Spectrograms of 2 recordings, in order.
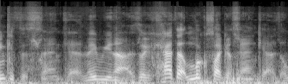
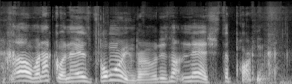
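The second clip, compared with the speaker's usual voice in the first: raised sing-song voice to the cat; high pet talk; 7 semitones higher than usual. Real, not acted. Owner coaxes his cat not to wander off, in high pet talk.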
